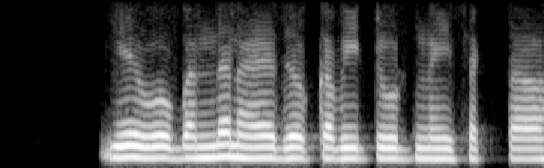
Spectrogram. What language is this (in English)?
Hindi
